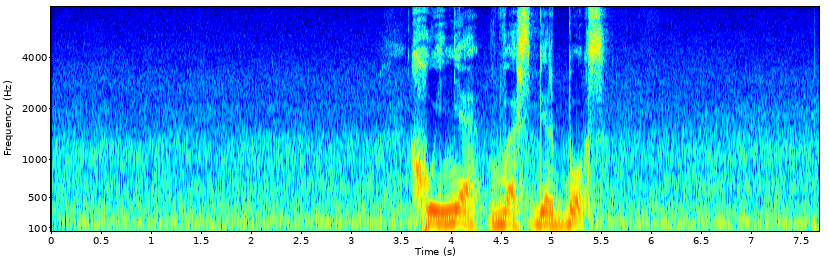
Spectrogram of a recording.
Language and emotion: Russian, angry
